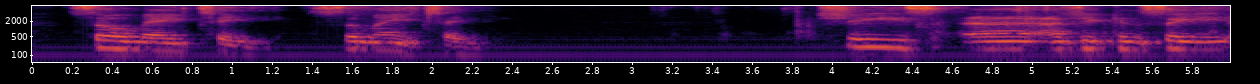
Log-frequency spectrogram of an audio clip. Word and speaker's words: Someity: So the Paralympic mascot is called Someity, that's the actual spelling of the word, that's it in Japanese and that's how we pronounce it in England So-may-tee.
